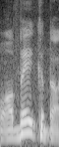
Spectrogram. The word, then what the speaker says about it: Aube-Kubel: the team that's getting Cabell because or not cabel no albeitbell you have to say both of them in the same phrasing that's how it's said but Washington has so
